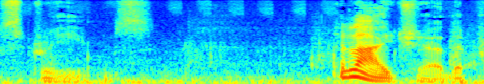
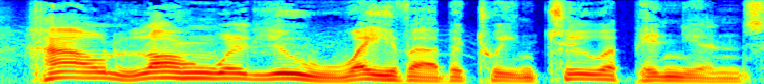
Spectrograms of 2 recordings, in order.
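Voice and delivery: louder, raised call to a crowd; 5 semitones higher, 8 dB louder than usual. A narrator's reading. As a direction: project it to the whole mountain. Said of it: "he called out".

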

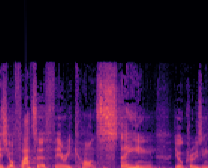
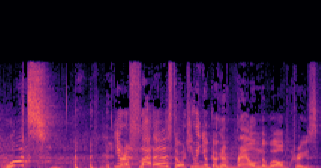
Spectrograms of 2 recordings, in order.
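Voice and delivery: high, loud, laughing disbelief; mock outrage at a friend's contradiction; incredulous disbelief; 9 semitones higher, 5 dB louder, slower than usual. Asking the flat-earther friend about his world cruise, incredulous laugh. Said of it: "And we're like".

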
